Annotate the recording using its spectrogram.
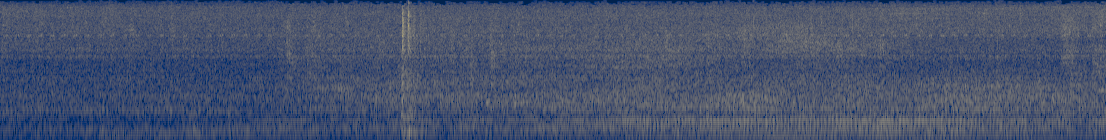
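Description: A car engine idles nearby with a steady hum.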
